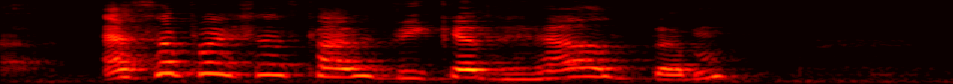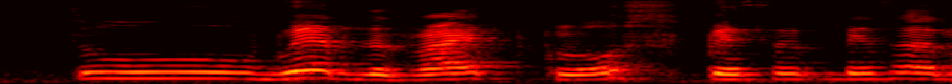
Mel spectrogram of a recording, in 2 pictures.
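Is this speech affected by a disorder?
Yes: cerebral palsy.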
